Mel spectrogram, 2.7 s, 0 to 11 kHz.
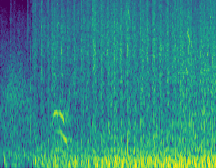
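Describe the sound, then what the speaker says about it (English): In the Company of Heroes 3 video game, a heavy machine gun fires in rapid, sustained bursts that blend into a dense rattling roar, with distant battle noise beneath and no talk. "Setting up the machine gun covering this arc."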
